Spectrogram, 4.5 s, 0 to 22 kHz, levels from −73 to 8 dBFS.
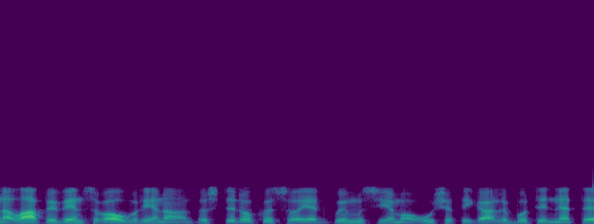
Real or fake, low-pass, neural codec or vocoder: fake; 3.6 kHz; codec, 16 kHz, 0.2 kbps, FocalCodec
